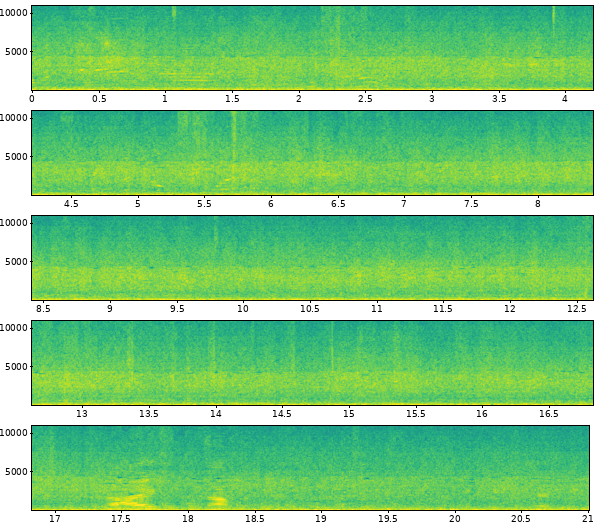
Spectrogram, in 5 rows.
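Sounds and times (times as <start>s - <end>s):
freight train cars rumbling: 0.0s - 21.0s
wind buffeting microphone: 0.0s - 21.0s.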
